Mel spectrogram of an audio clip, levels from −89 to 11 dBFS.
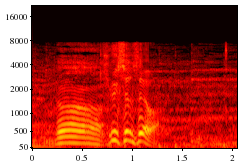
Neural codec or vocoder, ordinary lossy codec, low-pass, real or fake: codec, 16 kHz, 8 kbps, FreqCodec, larger model; none; none; fake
